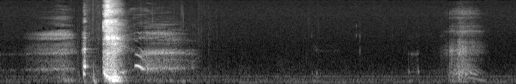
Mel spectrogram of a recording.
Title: More harsh sneezes from my cold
